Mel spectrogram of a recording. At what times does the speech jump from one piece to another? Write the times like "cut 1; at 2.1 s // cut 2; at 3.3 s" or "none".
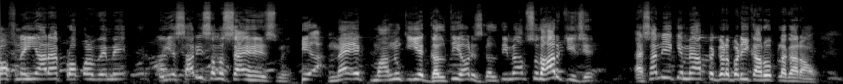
cut 1; at 3.1 s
